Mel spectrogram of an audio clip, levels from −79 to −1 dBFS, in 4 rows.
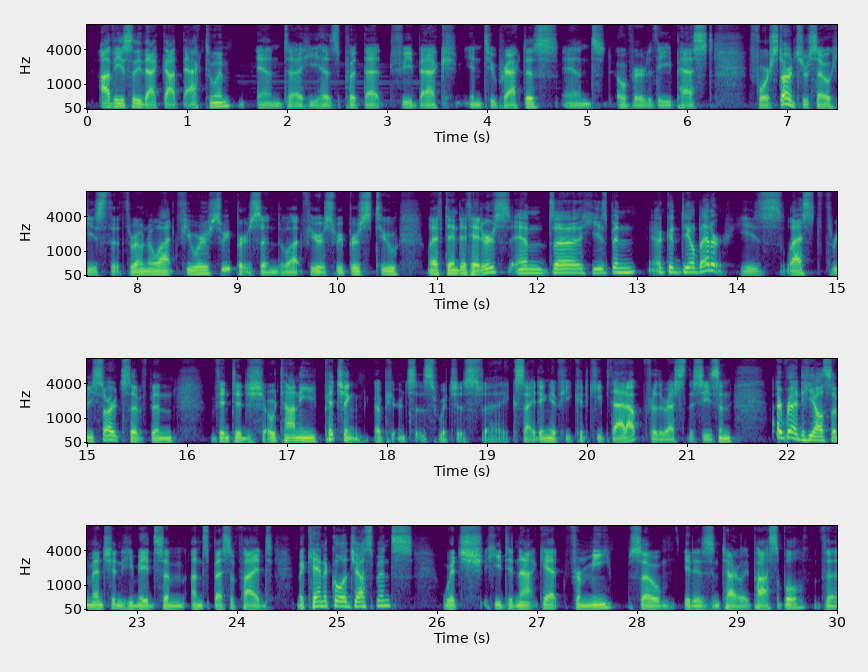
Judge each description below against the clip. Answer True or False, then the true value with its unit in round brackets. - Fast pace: False (190 wpm)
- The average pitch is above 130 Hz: False (105 Hz)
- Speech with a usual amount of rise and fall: False (5.9 semitones)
